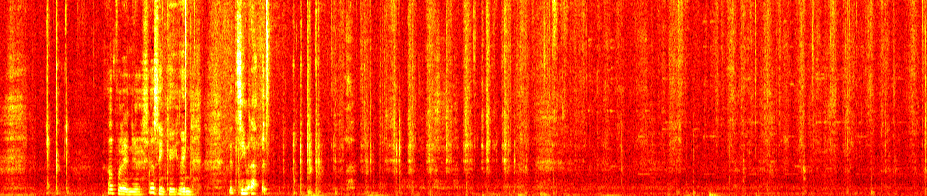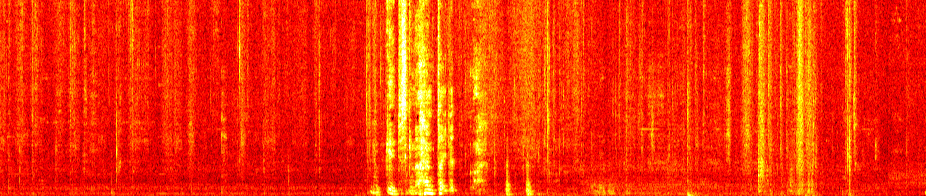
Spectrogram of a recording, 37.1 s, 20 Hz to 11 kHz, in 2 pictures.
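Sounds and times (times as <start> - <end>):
faint steady hum: 0.0 - 37.0
plumbing parts clicking and tapping: 4.8 - 12.6.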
